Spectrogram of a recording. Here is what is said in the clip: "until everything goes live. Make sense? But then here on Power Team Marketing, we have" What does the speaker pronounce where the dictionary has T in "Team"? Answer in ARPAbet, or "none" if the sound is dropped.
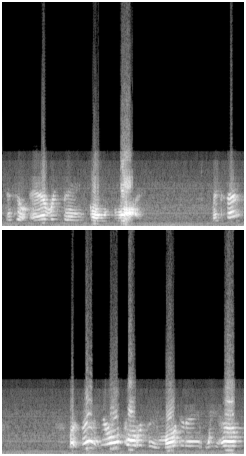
S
